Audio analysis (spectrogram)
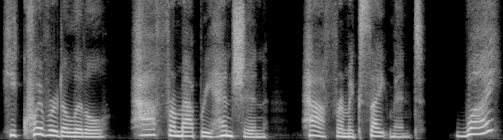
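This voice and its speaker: A woman narrator reading a story aloud in an expressive storytelling style. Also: a little high, normal speed, no echo, studio quality. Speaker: audiobook narrator.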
